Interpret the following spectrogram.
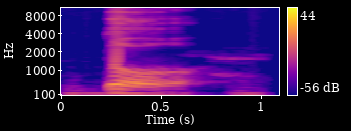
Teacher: जैसे कहेंगे डो ढ, लेकिन इसको पढ़िए डो ढ। तो जीभ जा रहा है, तालू में टकरा रहा है और तेजी से नीचे आ रहा है। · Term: उत्क्षिप्त व्यंजन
